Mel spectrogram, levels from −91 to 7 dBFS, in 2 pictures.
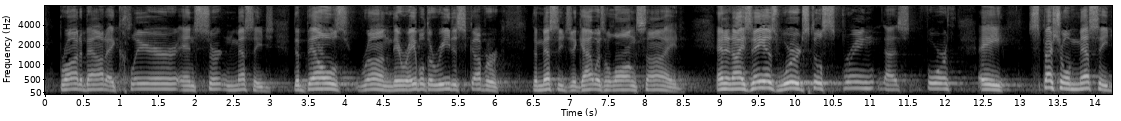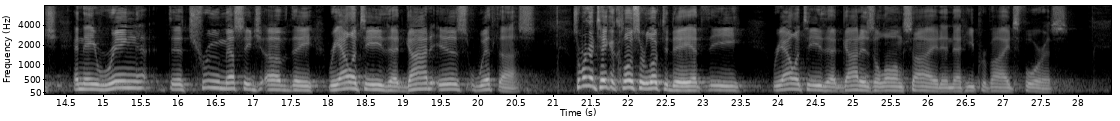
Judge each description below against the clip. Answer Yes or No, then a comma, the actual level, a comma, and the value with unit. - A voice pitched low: No, medium, 165 Hz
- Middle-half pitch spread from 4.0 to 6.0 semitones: Yes, average, 4.4 semitones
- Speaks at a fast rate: No, average, 140 wpm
